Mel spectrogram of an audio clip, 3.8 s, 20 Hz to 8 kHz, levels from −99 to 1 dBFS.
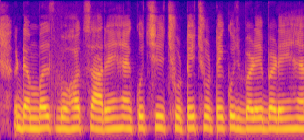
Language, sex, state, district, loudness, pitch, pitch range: Hindi, female, Chandigarh, Chandigarh, -14 LUFS, 195 Hz, 185-200 Hz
